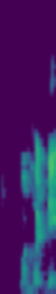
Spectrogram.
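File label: "mengherdik", Malay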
